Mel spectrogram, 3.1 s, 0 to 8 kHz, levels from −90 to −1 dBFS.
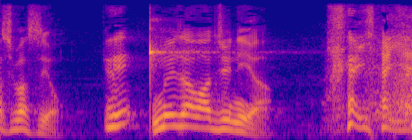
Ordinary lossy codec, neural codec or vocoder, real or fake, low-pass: none; none; real; 7.2 kHz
